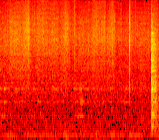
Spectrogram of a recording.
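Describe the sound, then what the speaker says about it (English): Garlic sizzles in a pan with a steady, quiet frying hiss, broken by a brief stirring scrape and a sharper clatter near the end. "You hear the sizzle?"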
